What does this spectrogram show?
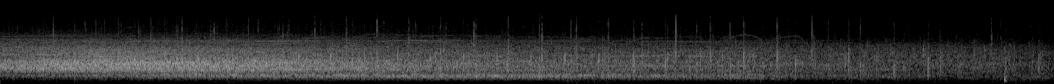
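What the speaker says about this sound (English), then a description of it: "applause" A large stadium crowd applauds and cheers for Georgia's back-to-back national championship team at Sanford Stadium, a broad, sustained roar of clapping that slowly tapers in loudness.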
